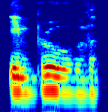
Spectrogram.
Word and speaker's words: improve: sound though versa improve yeah remember when we have a v a top teeth connect with our lower lip improve improve yeah so you really have to make that friction that air there improve again for me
